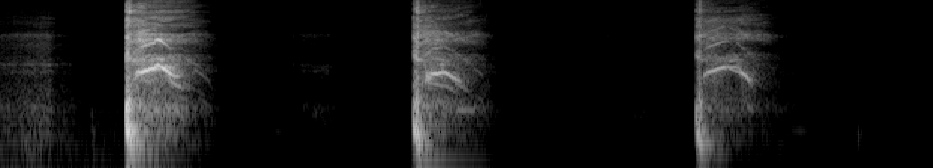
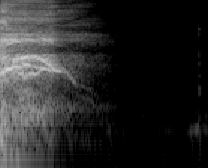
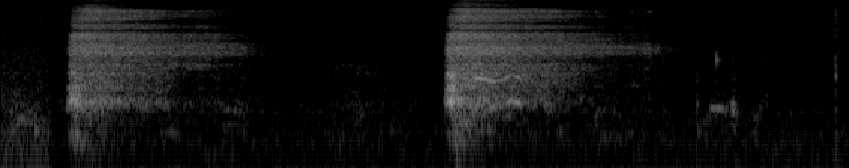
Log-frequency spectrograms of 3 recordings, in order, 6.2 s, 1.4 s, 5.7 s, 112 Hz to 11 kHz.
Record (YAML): three_cough_length: 6.2 s
three_cough_amplitude: 29204
three_cough_signal_mean_std_ratio: 0.26
cough_length: 1.4 s
cough_amplitude: 28639
cough_signal_mean_std_ratio: 0.46
exhalation_length: 5.7 s
exhalation_amplitude: 2077
exhalation_signal_mean_std_ratio: 0.48
survey_phase: beta (2021-08-13 to 2022-03-07)
age: 65+
gender: Female
wearing_mask: 'No'
symptom_runny_or_blocked_nose: true
symptom_onset: 4 days
smoker_status: Never smoked
respiratory_condition_asthma: false
respiratory_condition_other: false
recruitment_source: REACT
submission_delay: 1 day
covid_test_result: Negative
covid_test_method: RT-qPCR
influenza_a_test_result: Negative
influenza_b_test_result: Negative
